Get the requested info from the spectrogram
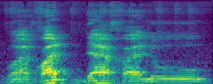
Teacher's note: Jadi baca qaf ini diidghamkan dengan dal yang kedua. Iaitu dal yang pertama tidak bunyi. Jadi bunyinya wa qad dakhalu.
